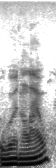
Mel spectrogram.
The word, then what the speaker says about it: Wernolau: Thank you very much for the pronunciation before, and I call it Wernolau.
